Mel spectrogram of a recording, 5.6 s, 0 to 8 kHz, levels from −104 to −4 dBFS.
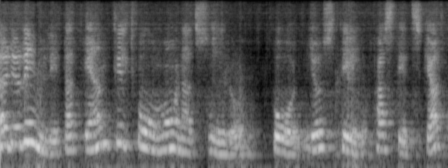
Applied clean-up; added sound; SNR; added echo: neural separator model SepFormer DNS4.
